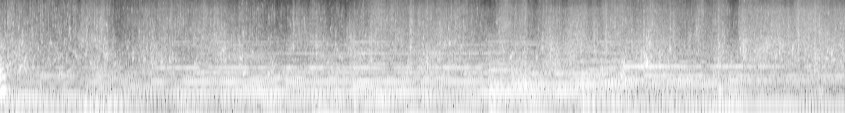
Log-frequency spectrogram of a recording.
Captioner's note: splashes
